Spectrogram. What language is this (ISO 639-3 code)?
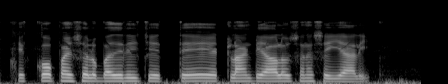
tel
